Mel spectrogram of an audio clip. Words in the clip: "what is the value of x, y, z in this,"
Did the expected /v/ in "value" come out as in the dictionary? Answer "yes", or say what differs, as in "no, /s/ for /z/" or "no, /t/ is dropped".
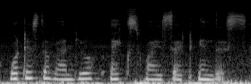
yes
